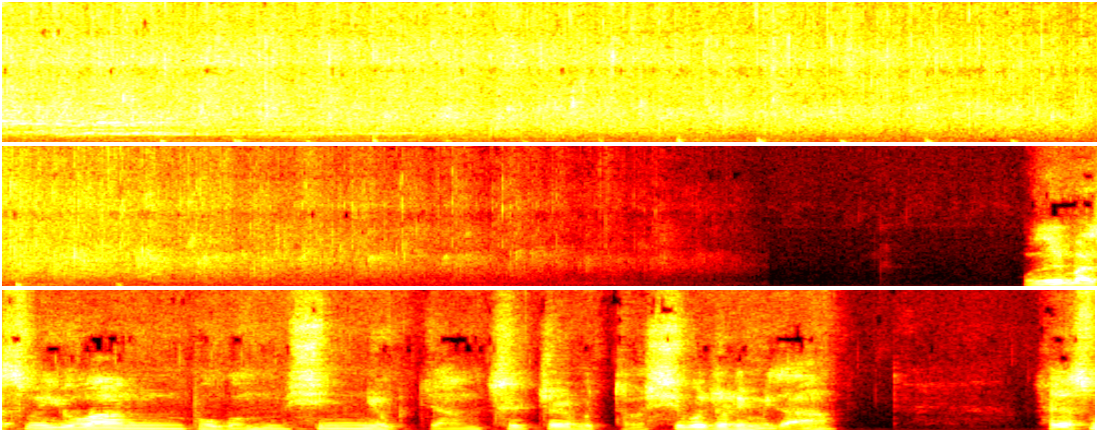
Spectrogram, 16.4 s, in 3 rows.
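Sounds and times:
church congregation applauding in worship: 0.0s - 9.2s
speech: 10.6s - 15.2s, 16.2s - 16.4s.

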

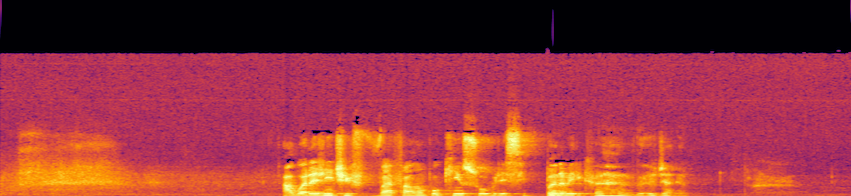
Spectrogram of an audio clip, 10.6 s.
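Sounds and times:
airplane flying overhead: 0.0s - 10.6s
speech: 3.6s - 8.7s.

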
